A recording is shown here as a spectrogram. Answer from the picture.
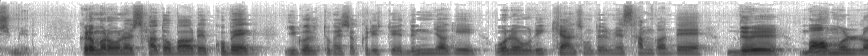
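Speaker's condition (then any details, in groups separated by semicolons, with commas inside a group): No condition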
